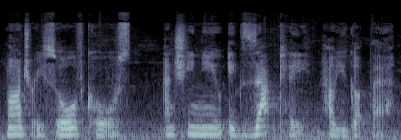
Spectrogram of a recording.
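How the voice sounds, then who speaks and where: Reproachful young court lady, slightly creaky. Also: on the low side, level tone, normal speed, slight background noise, rough recording. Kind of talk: dramatic fantasy video game acting.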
